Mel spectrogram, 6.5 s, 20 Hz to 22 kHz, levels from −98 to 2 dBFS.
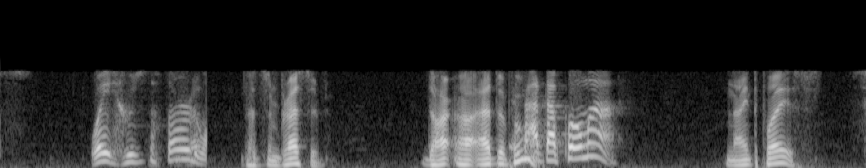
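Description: Nothing goes wrong anywhere in this speech, which just sits in its ordinary G.711 telephone coding with nothing above about 3.8 kHz, as you'd expect from a phone line.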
